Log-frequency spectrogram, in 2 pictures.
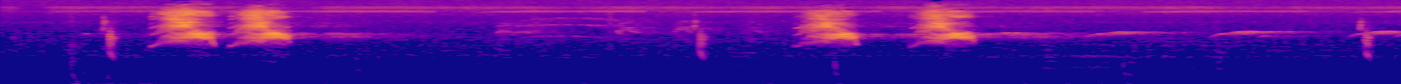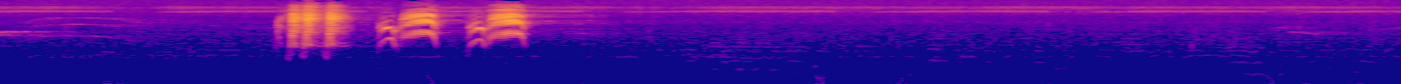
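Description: Yellow-rumped cacique calling at its nest hole: loud, short calls in pairs, about a second in and again about four seconds in, then a quick run of three or four near the middle. Behind them are fainter curved calls of distant birds and a steady high insect drone.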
